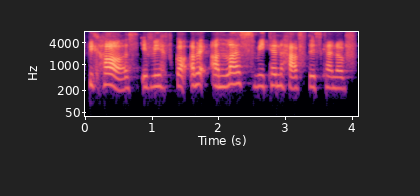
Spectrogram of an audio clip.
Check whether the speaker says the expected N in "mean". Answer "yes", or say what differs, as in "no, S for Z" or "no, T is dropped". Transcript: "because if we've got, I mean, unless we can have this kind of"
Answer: no, N is dropped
